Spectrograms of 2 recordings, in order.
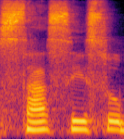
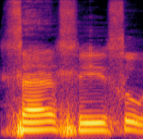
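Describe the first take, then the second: First: The first consonant is said heavily. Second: The first consonant is said very lightly. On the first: The speaker calls it wrong. "আমরা সা সি সু বলবো না" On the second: The speaker calls it right. "একদম হালকা করে"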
